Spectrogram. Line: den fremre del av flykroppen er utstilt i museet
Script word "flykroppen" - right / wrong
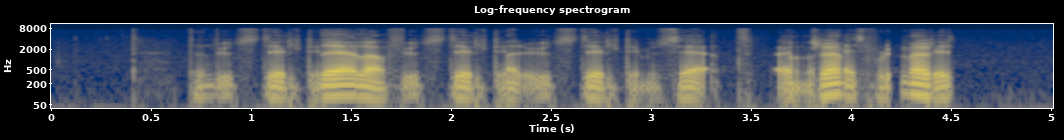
wrong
